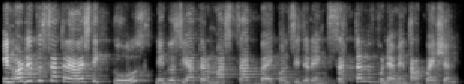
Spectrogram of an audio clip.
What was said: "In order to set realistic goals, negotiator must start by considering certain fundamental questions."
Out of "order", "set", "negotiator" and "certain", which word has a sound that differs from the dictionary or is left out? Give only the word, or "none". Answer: negotiator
